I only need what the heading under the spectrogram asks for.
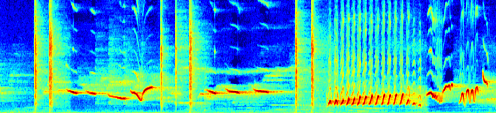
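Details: White-rumped shama song used to stimulate and excite other shamas: varied clear whistles sliding down and up, sharp clicks between phrases, then a fast rising buzzy trill of rapid repeated notes ending in high whistles.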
